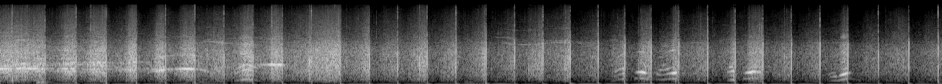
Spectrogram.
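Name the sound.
audience round of applause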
